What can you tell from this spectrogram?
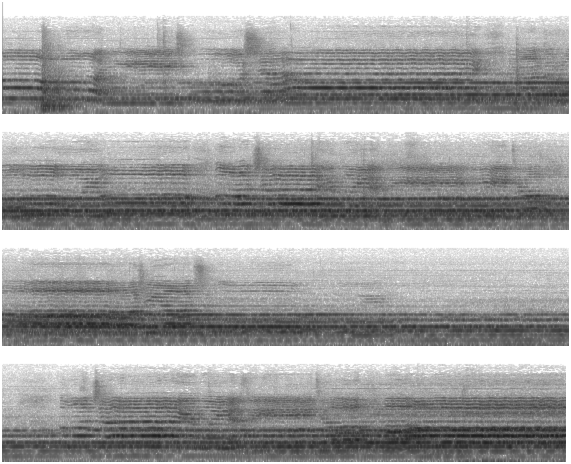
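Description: Women's choir singing slow, sustained chords, growing louder toward the end.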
